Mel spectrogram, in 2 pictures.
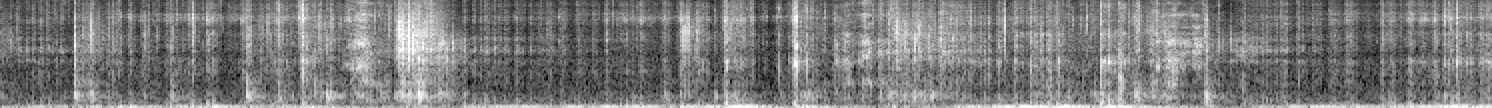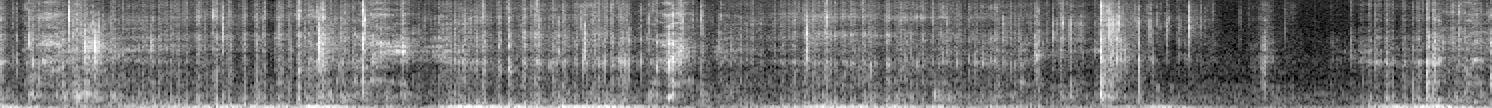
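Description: A metal blade carves and scrapes thin curls off a solid, dry, oval green bar of soap held in the hand. Dense, crisp crunching and tearing scrapes run throughout, with bright crackly edges over a steady low rumble. Sharper bursts stand out near the start and in the middle, and there is a brief quieter dip near the end.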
